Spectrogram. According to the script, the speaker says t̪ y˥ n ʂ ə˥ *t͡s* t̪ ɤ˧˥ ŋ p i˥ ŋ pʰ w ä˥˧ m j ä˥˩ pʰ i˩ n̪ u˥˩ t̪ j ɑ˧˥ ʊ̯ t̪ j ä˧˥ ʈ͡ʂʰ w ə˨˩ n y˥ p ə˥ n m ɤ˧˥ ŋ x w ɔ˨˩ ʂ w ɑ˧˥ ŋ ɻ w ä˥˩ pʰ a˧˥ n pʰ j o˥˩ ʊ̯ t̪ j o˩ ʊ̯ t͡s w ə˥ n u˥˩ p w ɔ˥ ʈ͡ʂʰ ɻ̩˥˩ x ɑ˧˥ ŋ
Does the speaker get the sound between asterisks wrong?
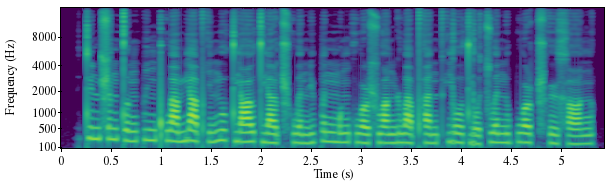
yes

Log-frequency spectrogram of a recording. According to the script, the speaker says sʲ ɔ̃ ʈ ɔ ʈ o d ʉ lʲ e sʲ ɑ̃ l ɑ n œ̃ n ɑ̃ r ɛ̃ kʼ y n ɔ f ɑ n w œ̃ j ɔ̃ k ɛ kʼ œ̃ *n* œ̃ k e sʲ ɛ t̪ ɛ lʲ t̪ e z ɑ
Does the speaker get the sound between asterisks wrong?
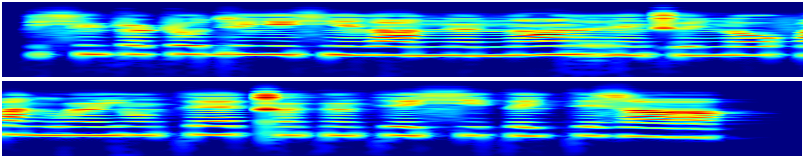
yes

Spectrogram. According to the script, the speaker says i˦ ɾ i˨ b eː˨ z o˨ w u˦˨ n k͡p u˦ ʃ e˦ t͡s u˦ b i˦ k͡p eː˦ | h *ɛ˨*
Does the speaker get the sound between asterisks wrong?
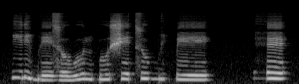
yes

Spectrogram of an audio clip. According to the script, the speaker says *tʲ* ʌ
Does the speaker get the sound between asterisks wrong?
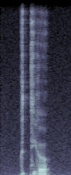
no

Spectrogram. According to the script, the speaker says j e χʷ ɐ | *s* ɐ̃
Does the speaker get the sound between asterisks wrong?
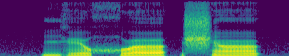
yes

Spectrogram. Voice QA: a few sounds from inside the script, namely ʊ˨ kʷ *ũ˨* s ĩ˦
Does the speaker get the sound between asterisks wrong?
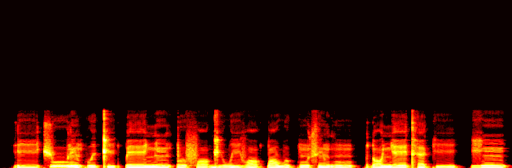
no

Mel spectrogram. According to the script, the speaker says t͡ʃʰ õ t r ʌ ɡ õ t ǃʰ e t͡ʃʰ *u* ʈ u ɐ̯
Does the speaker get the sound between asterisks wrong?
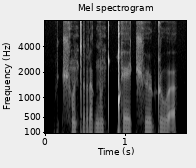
yes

